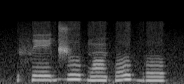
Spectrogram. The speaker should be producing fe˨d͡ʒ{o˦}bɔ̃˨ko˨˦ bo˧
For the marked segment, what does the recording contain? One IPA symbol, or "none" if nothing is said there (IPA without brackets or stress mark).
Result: o˧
